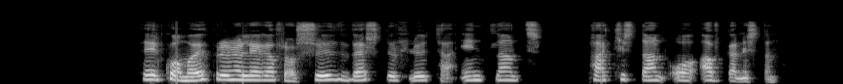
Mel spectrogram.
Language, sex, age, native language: Icelandic, female, 60-69, Icelandic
